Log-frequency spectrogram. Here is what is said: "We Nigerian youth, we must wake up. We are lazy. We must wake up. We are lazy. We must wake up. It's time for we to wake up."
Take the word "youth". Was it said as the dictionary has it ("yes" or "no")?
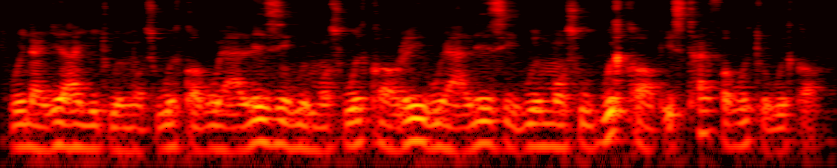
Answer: no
